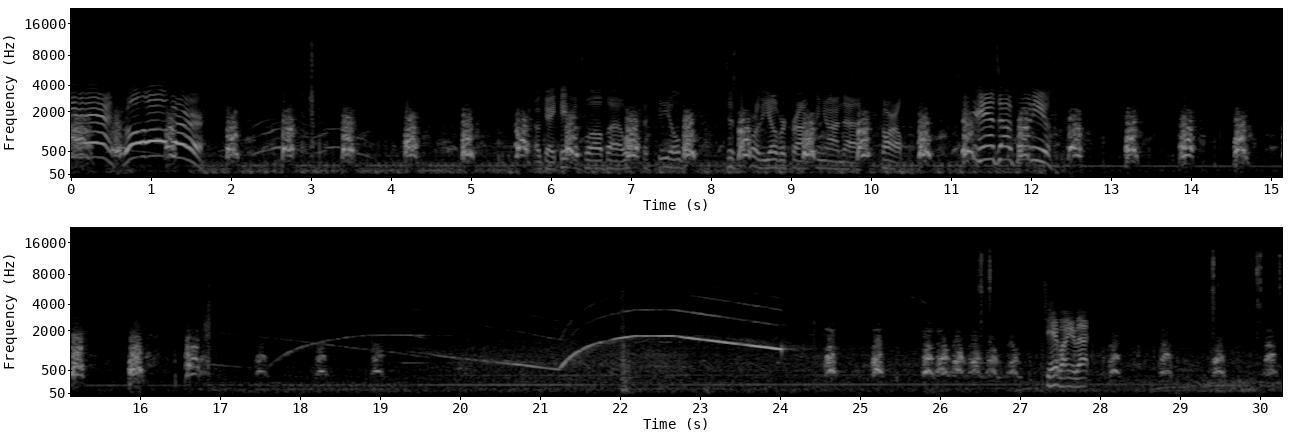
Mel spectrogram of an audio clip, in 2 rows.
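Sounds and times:
siren wailing: 0:00.0 - 0:12.2, 0:16.8 - 0:24.8
low steady hum: 0:00.0 - 0:30.2
dog barking: 0:00.4 - 0:00.7, 0:01.9 - 0:16.8, 0:17.4 - 0:19.1, 0:24.6 - 0:27.1, 0:28.1 - 0:30.2
speech: 0:05.9 - 0:12.7, 0:27.3 - 0:28.0.

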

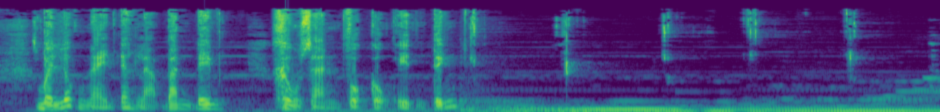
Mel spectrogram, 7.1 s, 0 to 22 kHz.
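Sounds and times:
speech: 0:00.2 - 0:03.8
steady low rumble: 0:02.4 - 0:06.9
person chewing food: 0:03.4 - 0:06.8.

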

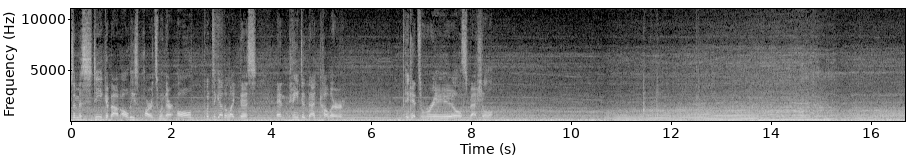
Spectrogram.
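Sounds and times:
speech: 0:00.0 - 0:05.6, 0:06.6 - 0:08.6
Ferrari Mondial T sports car engine accelerating while driving: 0:00.0 - 0:16.6
road and wind noise: 0:00.0 - 0:16.6.

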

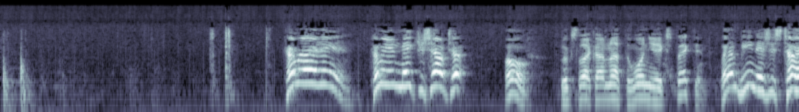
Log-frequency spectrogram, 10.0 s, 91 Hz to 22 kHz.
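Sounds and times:
knocking on a wooden door: 0:00.0 - 0:00.6
speech: 0:03.6 - 0:09.9.

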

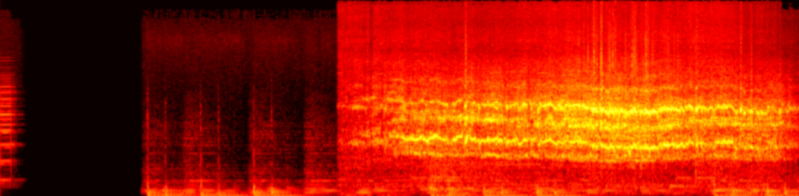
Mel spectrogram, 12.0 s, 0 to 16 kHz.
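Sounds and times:
car tire squeal from a car skidding while being driven: 0:05.1 - 0:11.9.

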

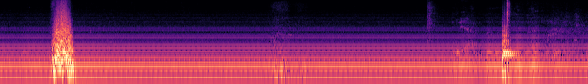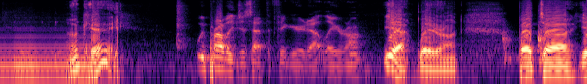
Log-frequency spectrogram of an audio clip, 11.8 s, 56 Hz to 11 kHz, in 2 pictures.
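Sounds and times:
steady buzzing electrical hum: 0:00.0 - 0:11.7
speech: 0:06.6 - 0:07.2, 0:07.9 - 0:11.7.

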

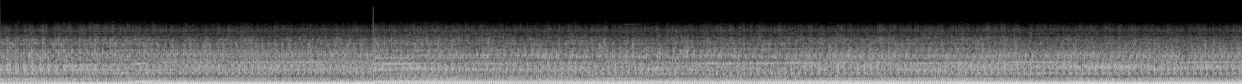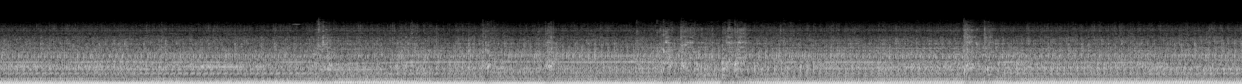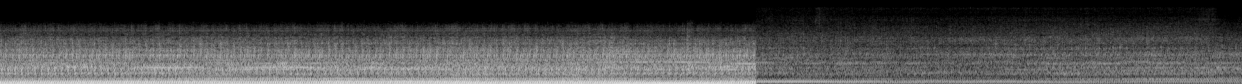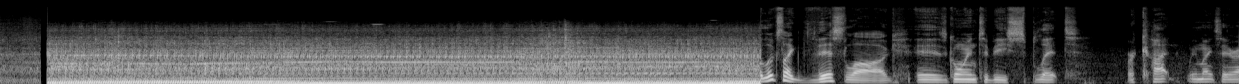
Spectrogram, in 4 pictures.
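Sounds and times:
tractor engine idling while warming up: 0:00.0 - 0:49.6
faint clanks and rattles: 0:17.1 - 0:20.0
speech: 0:45.1 - 0:49.6.

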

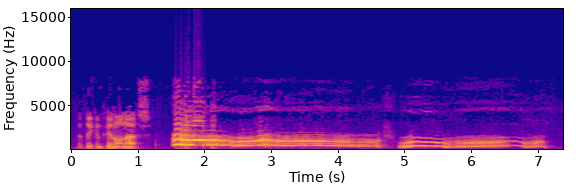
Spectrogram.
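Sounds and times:
speech: 0:00.1 - 0:01.8
dog howling out back: 0:01.5 - 0:07.2.

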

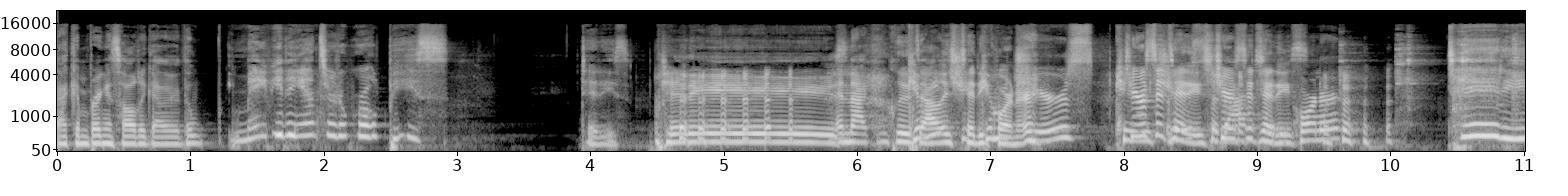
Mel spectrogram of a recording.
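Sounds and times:
speech: 0:00.0 - 0:03.0, 0:03.9 - 0:11.0
laughter: 0:04.5 - 0:07.4, 0:08.0 - 0:10.1
glasses of whiskey clinking in a toast in a studio: 0:08.1 - 0:11.0.

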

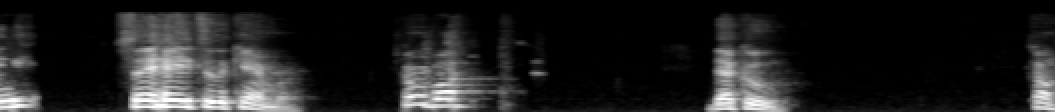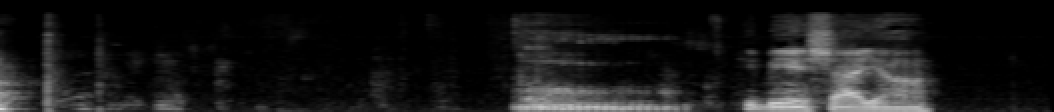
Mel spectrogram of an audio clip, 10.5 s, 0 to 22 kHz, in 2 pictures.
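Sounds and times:
speech: 0:00.0 - 0:02.5, 0:03.6 - 0:04.0, 0:05.2 - 0:05.5, 0:09.0 - 0:10.0
dog growling at a person: 0:07.9 - 0:08.8.

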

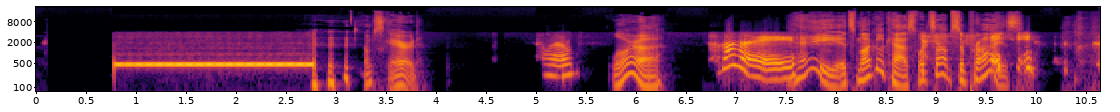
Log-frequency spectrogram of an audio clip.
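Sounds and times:
telephone dial tone while a call is placed: 0:00.8 - 0:02.8
laughter: 0:02.8 - 0:03.3, 0:08.5 - 0:10.6
speech: 0:02.9 - 0:04.0, 0:05.2 - 0:10.5.

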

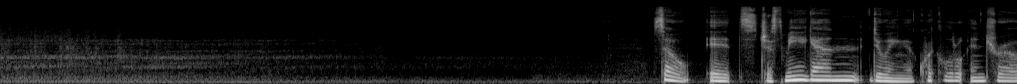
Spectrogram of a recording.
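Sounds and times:
Chevrolet Impala engine idling: 0:00.0 - 0:06.5
speech: 0:06.6 - 0:10.1.

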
